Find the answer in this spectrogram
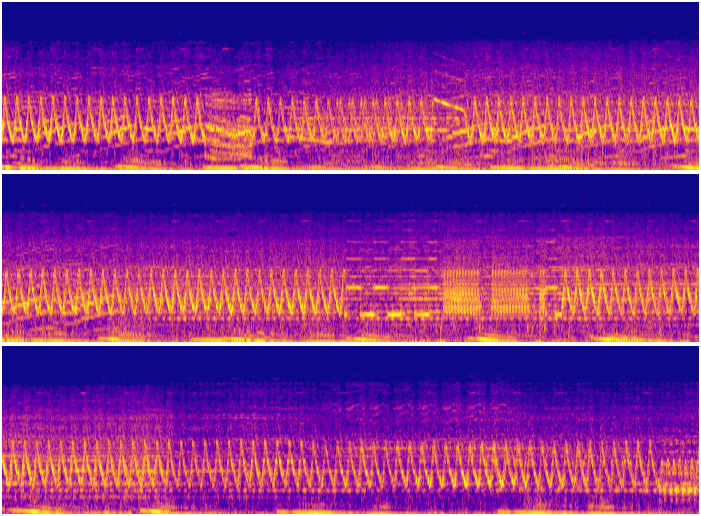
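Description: Very loud DJ music from sound systems built of stacked horn loudspeakers: repeated deep bass hits that drop in pitch, under a shrill, fast-warbling siren-like sound. The high warble thins out and the level dips a little about two-thirds of the way through.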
